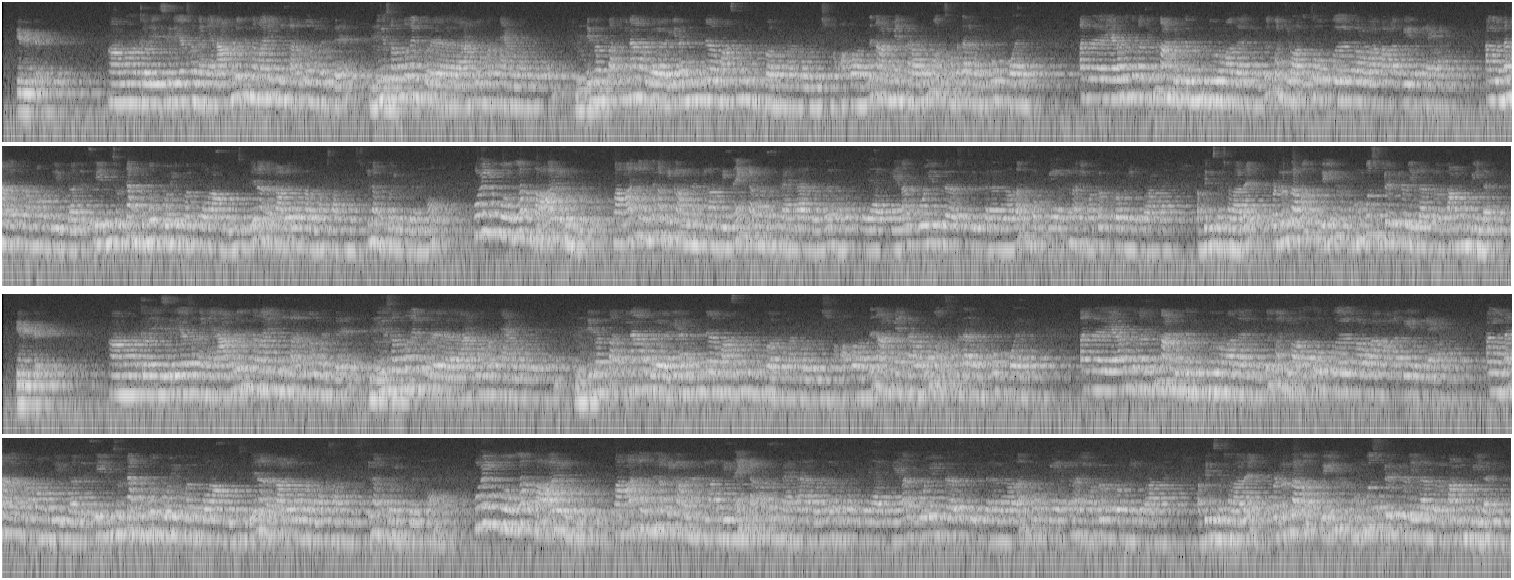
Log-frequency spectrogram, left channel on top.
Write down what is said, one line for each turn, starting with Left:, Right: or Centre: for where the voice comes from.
Right: எனக்கு
Left: ஆமா தோழி செரியா சொன்னீங்க நாங்களோம் இந்த மாதிரி எங்களுக்கு அனுபவோம் இருக்கு
Right: ம்
Left: நீங்க சொல்லும்போதே எனக்கு ஒரு அனுபவோம் வந்து நியாபகோ வந்துது து
Right: ம்
Left: இது வந்து பாத்தீங்கன்னா ஒரு இரண்டு மாசங்களுக்கு முன்பு வந்து நடந்த ஒரு <unintelligible> அப்ப வந்து நானுமே கணவரோம் ஒரு சொந்தக்காரங்க வீட்டுக்கு போயி இருந்தோ அந்த எடோ வந்து பாத்தீங்கன்னா நாங்க இருக்குறதுலயிருந்து தூரமாதா இருந்துது கொஞ்சோ அது தோப்பு தொறவு அந்த மாதிரியிருக்குற எடங்கள் அங்க வந்து நகர்புறமா வந்துயிருக்காது சேரின்னு சொல்லிட்டு அங்கயிருந்து ஒரு கோயிலுக்கு வந்து போலா அப்டின்னு சொல்லி நாங்க காலையில உணவெல்லாம் சாப்பிட்டு முடிச்சுட்டு நாங்க கோயிலுக்கு போயிருந்தோ கோயிலுக்கு போகுமோது ஆறுயிருந்துது ஆறுல வந்து நா போய் கால் நெனைக்கலா அப்டின்னே என் கணவர் வந்து வேண்டா அங்க வந்து ரொம்ப குப்பையாயிருக்கு ஏன்னா அது கோயில சுத்தி இருக்குறதுனால ரொம்ப குப்பையாயிருக்கு நெறைய மக்கள் குப்ப பண்ணிட்டு போறாங்க அப்டின்னு சொல்லி சொன்னாரு பட் இருந்தாலோ வெயில் ரொம்ப சுட்டெரிக்குற வெயிலாயிருந்தது தாங்க முடியல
